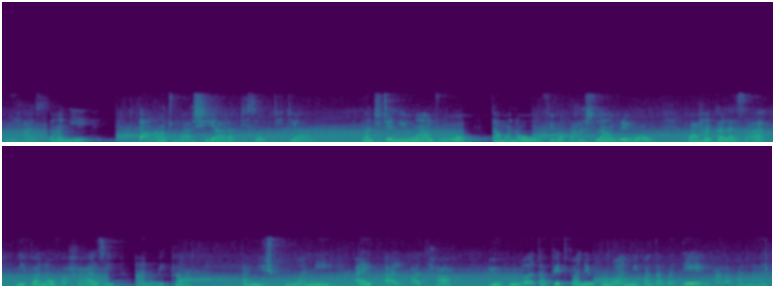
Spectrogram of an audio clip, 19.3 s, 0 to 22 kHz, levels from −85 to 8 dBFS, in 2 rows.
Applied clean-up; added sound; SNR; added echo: none; Trumpet; 8 dB; reverberation time 0.8 s.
